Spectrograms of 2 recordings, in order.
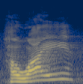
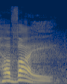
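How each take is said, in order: First: The middle consonant is a W sound. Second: The middle consonant is a V sound.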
